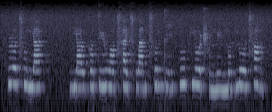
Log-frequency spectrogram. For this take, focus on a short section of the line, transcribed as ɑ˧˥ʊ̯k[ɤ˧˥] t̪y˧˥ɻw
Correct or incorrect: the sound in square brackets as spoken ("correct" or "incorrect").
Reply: correct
